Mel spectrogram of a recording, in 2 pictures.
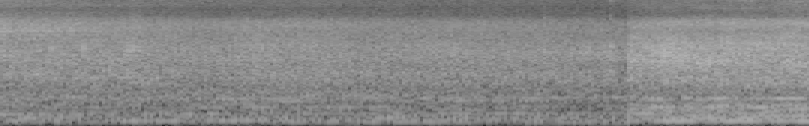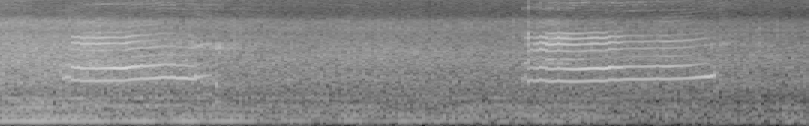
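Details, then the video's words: Little cat meowing while indifferent to toys; two clear, drawn-out meows about two seconds apart, each gently rising then dipping, with rich overtones over a steady low background hum. "little cat meows indifferent to toys"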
